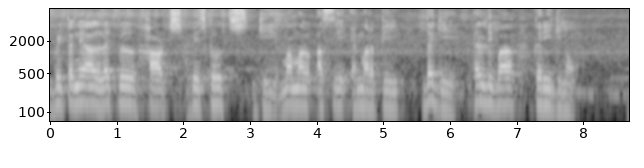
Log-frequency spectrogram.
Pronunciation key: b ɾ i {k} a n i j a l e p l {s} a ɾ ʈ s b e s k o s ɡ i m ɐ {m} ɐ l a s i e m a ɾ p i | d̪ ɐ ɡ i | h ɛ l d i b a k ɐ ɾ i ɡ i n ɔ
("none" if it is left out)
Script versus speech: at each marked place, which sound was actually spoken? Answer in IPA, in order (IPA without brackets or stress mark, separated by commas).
t, h, m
